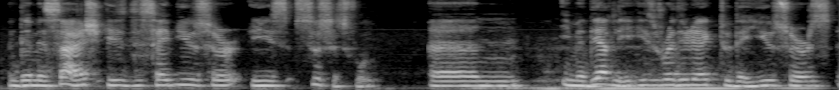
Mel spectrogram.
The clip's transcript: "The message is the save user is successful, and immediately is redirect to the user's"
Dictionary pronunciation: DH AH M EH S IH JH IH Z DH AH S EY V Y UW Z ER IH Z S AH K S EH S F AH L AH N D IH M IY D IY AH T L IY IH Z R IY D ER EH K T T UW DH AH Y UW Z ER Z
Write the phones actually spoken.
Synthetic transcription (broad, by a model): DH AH M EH S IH ZH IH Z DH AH S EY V Y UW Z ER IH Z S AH K S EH S F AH L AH N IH M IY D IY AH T L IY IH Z R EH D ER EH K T T UW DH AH Y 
